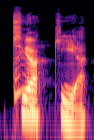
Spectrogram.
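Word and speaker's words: Türkiye: Like, I think it's still pronounced the same, but they spell it differently now. Like, it's T-U-R-K-I-Y-E. Turkia.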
